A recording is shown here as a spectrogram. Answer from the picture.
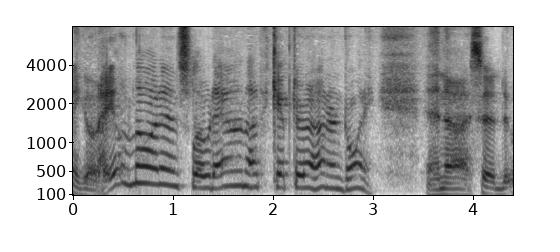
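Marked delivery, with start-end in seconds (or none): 0.3-3.0 high-pitched, defiant comeback; emphatic retold refusal. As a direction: imitate a reckless friend scoffing at the idea. Acts friend's defiant answer.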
